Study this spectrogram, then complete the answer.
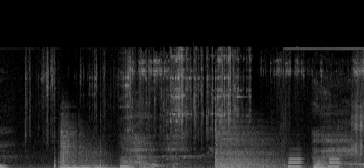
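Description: Keys jingle and turn in a door lock.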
